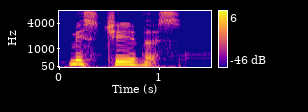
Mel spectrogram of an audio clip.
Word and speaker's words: mischievous: Often, native speakers mispronounce the word mischievous and say mischievous. But that's not how it should be pronounced. I am a bit uncomfortable telling you that the way native speakers often say the word is wrong, but according to the Cambridge Dictionary, it should be mischievous, and that pronunciation fits the rhythm of the song much better.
